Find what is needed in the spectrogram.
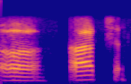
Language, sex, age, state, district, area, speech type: Bengali, male, 60+, West Bengal, Nadia, rural, conversation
